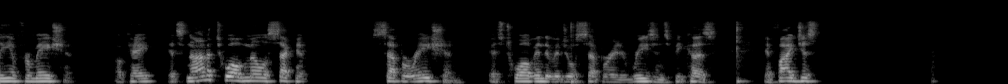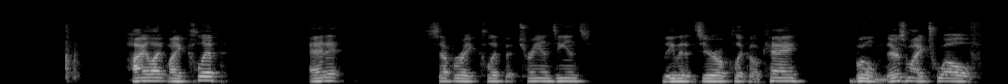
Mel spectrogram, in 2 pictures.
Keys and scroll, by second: 5.5 super+Tab, 7.2 KP_0, 9.2 super+..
